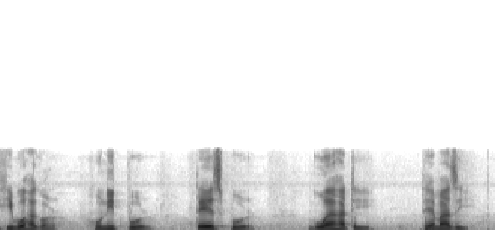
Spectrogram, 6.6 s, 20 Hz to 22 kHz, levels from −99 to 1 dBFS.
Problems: none marked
